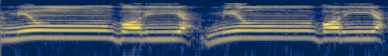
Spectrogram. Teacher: عندنا نون ساكنة وبعدها الضاد فبخفي النون عند الضاد بس بفخم الغنة نفسها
